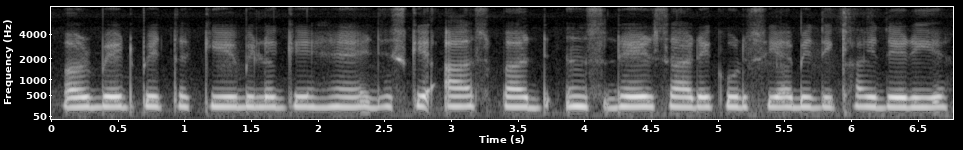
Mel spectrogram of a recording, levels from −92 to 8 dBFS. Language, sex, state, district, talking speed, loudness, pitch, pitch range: Hindi, female, Bihar, Patna, 150 wpm, -14 LUFS, 230 Hz, 225-235 Hz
